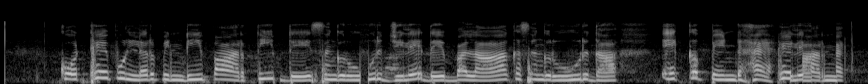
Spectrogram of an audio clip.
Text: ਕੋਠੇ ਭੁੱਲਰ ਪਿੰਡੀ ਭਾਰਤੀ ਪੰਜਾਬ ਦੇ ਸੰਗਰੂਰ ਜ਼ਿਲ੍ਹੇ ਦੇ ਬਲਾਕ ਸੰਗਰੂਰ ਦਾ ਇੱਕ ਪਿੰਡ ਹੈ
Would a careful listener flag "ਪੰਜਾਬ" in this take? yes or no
yes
